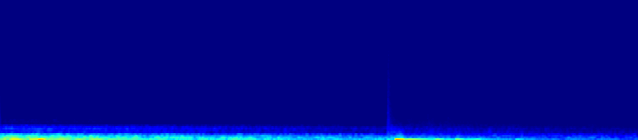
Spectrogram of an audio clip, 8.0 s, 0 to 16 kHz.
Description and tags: Industrial Strings Loop 001
Some industrial and metallic string-inspired sounds made with Tension from Live.
dark-ambient, strings, metallic, industrial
